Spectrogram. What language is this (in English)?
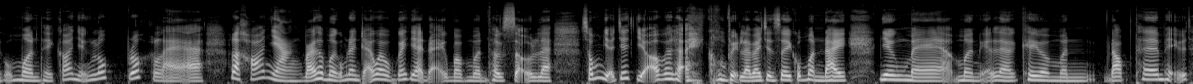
Vietnamese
